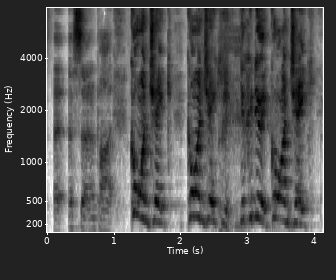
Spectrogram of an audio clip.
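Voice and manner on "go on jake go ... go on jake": very loud, high cheering shout at top of voice. Retelling cheering at a movie alone at home: imitating own shouting at top of voice. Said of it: "I was shouting at the top of my voice".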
